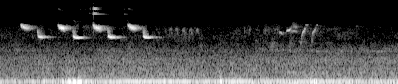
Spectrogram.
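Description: A songbird singing a phrase of four clear whistled notes, each sliding downward, about half a second apart. A few softer chirps follow about four and a half seconds in, over a steady low rumble.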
